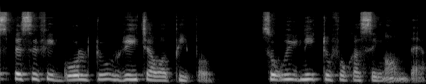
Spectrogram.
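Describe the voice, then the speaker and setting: Against a quiet background, a woman with a Bengali accent speaks at a medium pitch and a moderate pace. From Bangladesh. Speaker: community outreach worker and translator. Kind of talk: webinar presentation.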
